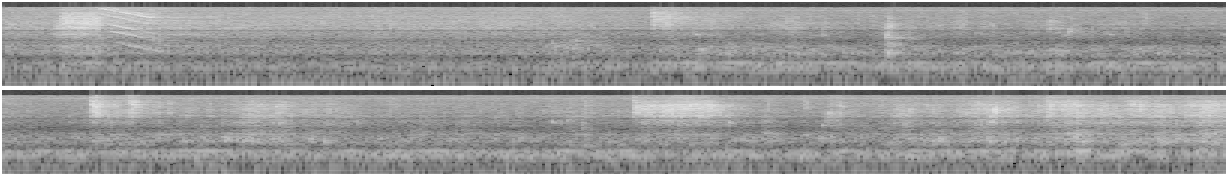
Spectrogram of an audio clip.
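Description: Underwater swimming in a video game: a steady, muffled watery rush with a few short splashy bursts. It grows slightly louder toward the end.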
